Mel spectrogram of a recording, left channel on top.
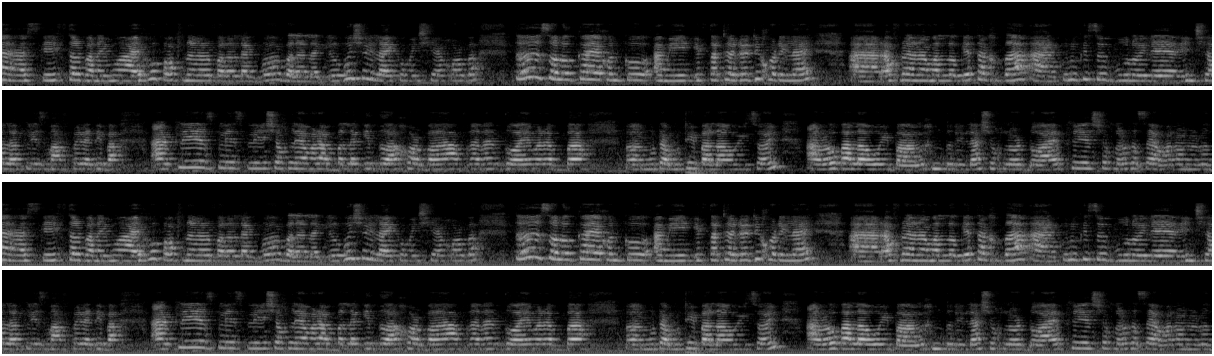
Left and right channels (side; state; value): right; noise; hum, 19 dB below the sound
